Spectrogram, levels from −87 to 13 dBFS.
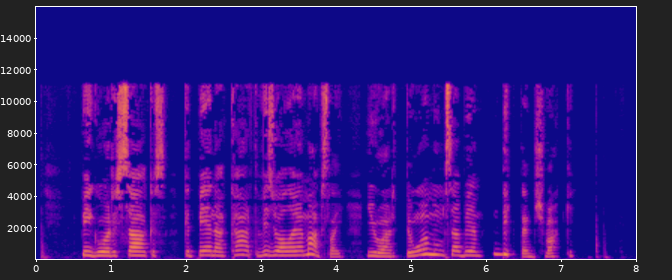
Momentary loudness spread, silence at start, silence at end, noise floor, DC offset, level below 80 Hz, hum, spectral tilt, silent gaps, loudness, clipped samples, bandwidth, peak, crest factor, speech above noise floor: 14 LU; 0.6 s; 0.85 s; -59 dBFS; under 0.1%; -72 dBFS; none; -1.5 dB/octave; none; -22 LUFS; under 0.1%; 12 kHz; -2 dBFS; 24 dB; 35 dB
